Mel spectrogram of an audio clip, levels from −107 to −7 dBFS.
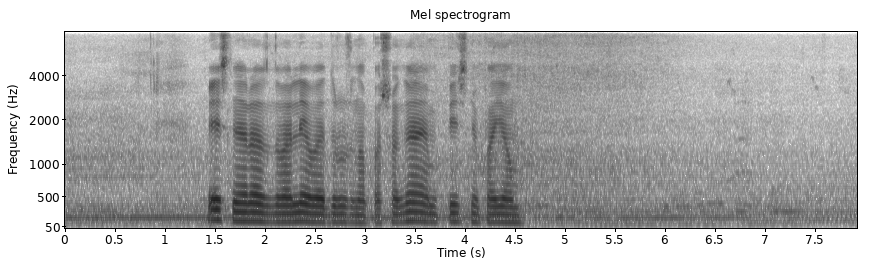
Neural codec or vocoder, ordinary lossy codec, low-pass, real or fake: none; none; none; real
